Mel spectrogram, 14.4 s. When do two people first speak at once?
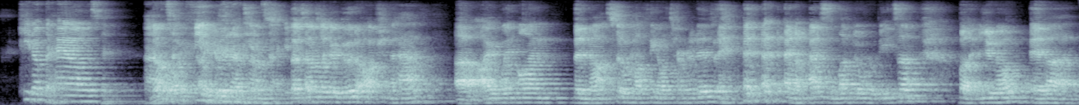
2.0 s

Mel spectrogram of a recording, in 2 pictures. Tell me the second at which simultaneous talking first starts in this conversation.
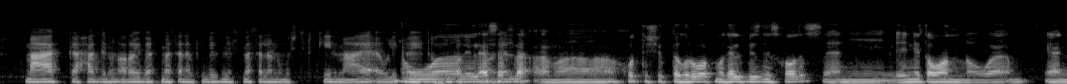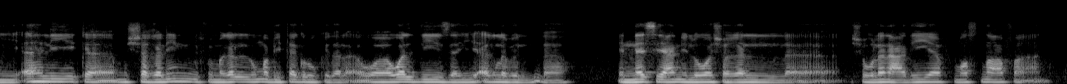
3.9 s

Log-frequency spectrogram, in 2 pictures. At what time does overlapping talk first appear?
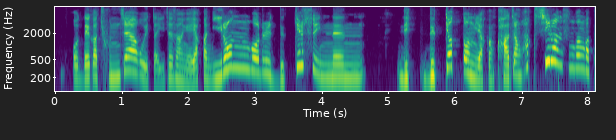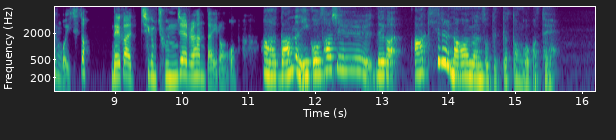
none

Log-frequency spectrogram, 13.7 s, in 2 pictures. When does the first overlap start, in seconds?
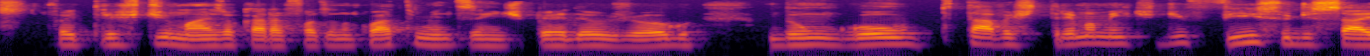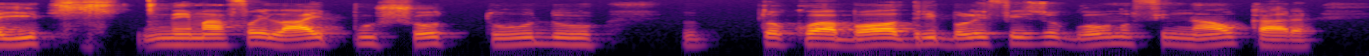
none

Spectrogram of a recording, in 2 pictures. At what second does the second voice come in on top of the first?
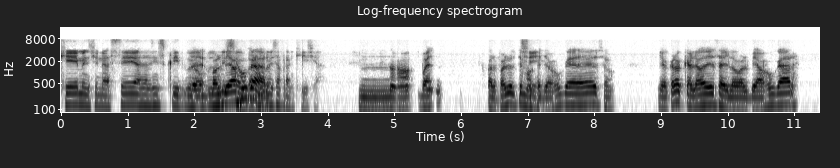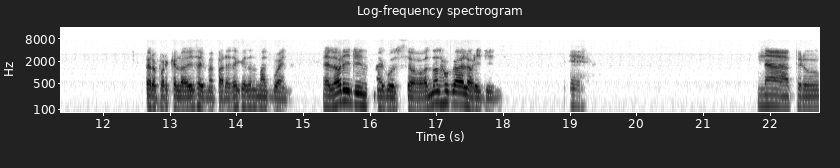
1.8 s

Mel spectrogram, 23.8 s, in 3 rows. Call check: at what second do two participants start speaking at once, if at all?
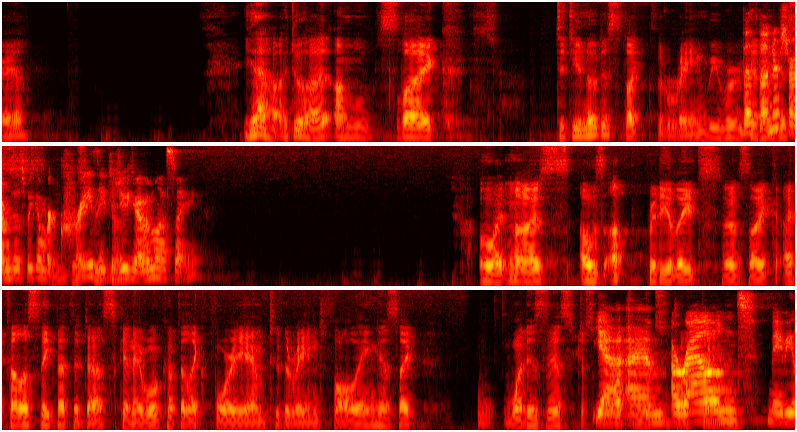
7.3 s

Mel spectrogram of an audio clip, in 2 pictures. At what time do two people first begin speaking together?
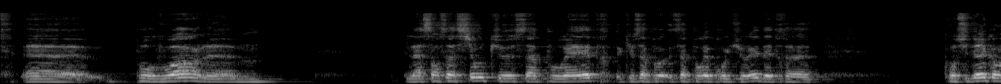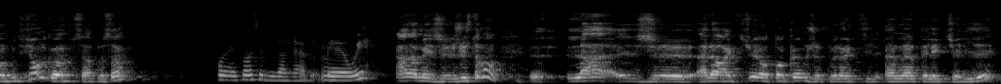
none

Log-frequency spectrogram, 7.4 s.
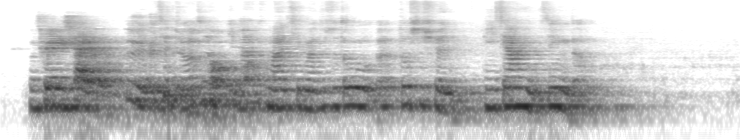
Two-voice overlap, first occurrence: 1.2 s

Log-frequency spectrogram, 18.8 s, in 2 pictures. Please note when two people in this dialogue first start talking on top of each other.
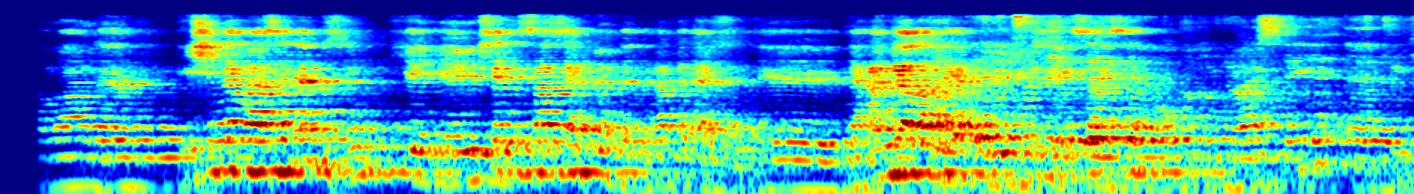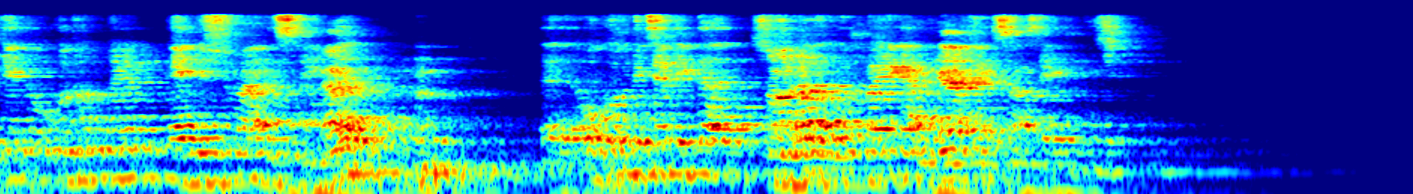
6.2 s

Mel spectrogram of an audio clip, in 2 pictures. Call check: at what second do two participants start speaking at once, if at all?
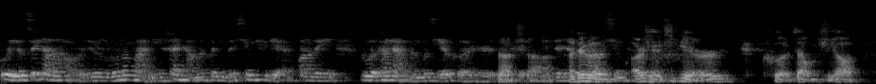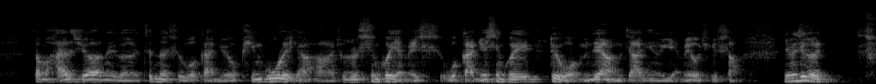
5.0 s

